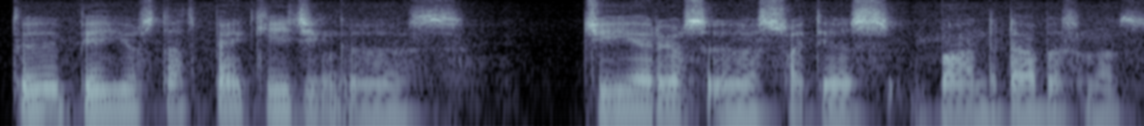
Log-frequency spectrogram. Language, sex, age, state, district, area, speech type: Kashmiri, male, 45-60, Jammu and Kashmir, Srinagar, urban, spontaneous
